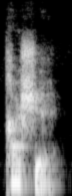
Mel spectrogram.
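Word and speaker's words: Tasche: Taşe, taşe.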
